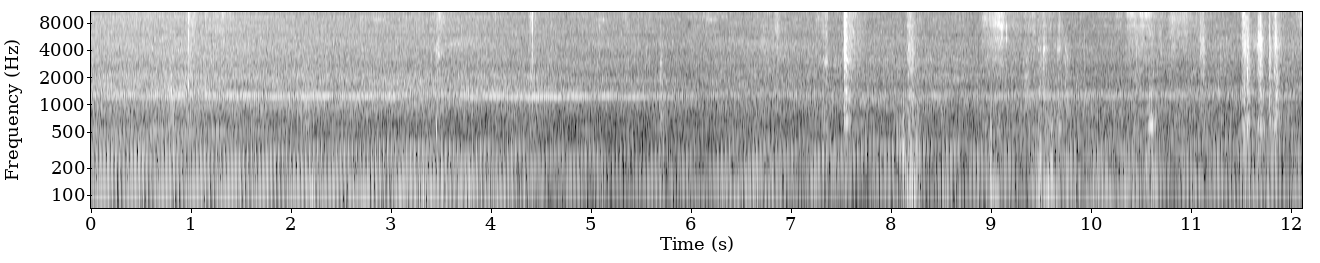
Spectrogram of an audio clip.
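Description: An engine running steadily with a low hum. The deepest part of the hum drops in level about four seconds in, and a few light knocks sound over it later on.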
